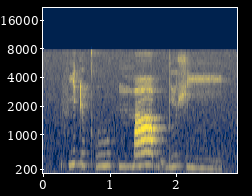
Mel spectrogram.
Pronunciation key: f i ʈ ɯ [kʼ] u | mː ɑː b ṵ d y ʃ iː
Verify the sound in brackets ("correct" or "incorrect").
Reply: correct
